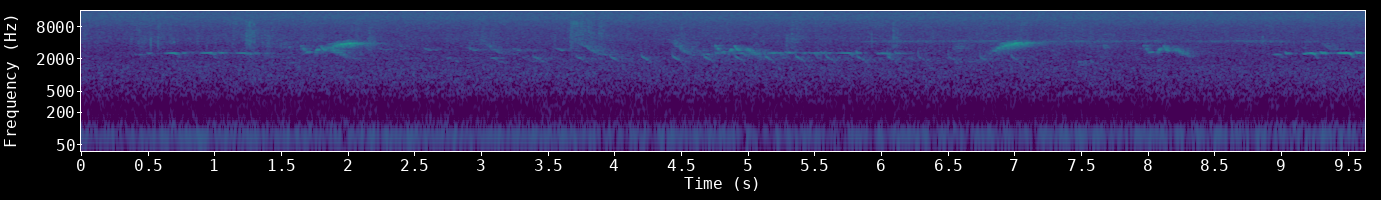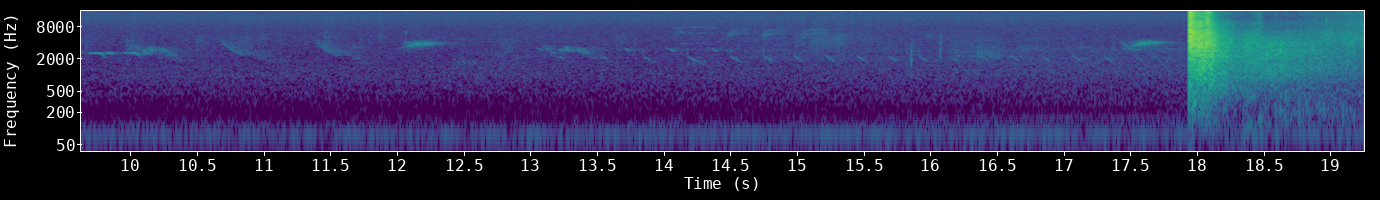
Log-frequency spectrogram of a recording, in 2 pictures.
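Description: Songbirds chirping faintly, then about eighteen seconds in a single very loud, close shotgun blast, a hunter's shot at a turkey, its echo dying away.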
